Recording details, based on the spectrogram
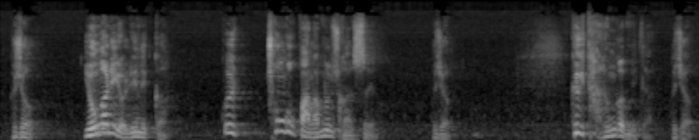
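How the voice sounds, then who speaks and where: A middle-aged man preaching a sermon as pastor, keeps checking in with the congregation with quick questions. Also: a little high. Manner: lively preaching, constantly asking the congregation "right?".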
